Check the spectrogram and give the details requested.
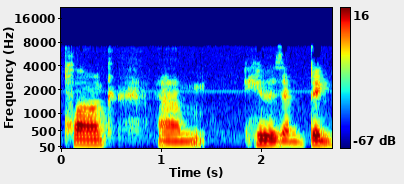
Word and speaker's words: Planck: this uh german physicist named planck spelled planck pronounced plonk um he was a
